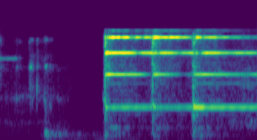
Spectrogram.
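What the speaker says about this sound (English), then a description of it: "There's the bell, so we know what that means." A bell rings three quick, bright metallic strikes with a lingering ring, loud and close after a few faint clicks, closing a wrestling podcast; no one talks during it.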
